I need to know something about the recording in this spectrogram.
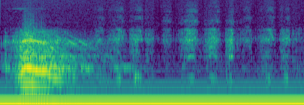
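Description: The model plane's motor winds up briefly and then spins down, its pitch falling steeply over about a second.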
